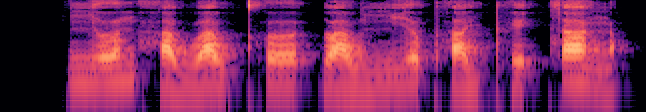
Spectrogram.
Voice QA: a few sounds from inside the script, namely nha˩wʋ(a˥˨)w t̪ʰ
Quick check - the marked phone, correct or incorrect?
incorrect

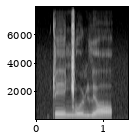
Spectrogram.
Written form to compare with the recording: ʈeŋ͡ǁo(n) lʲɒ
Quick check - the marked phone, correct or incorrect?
incorrect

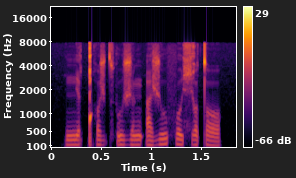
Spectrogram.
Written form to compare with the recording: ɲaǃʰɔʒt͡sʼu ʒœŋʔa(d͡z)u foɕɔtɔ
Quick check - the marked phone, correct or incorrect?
incorrect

